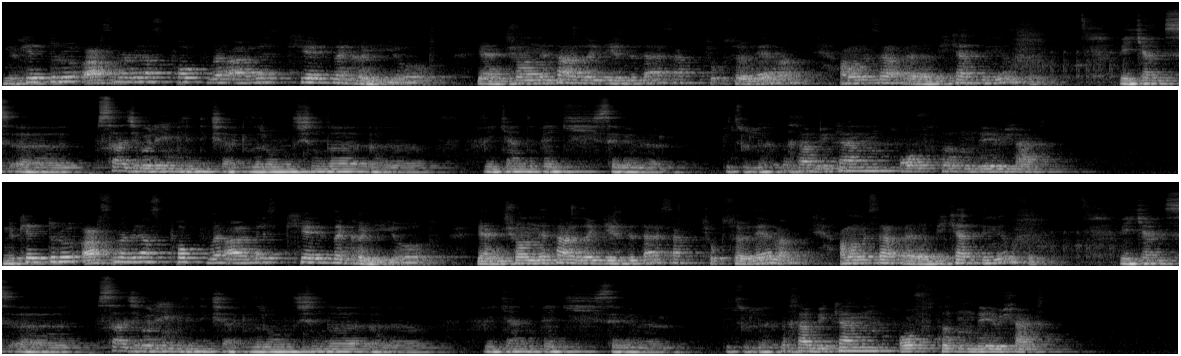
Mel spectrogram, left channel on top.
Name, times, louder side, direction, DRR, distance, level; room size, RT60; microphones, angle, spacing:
voice 1, 0.0-4.3 4.8-10.4 19.6-22.2, right 3 dB, 70° right, 1 dB, 0.3 m, -27 dB
voice 2, 3.4-3.9 10.1-10.4 10.7-18.5 19.0-19.8, left 1 dB, 20° left, 1 dB, 0.3 m, -29 dB
3.0 x 2.9 x 2.4 m, 0.92 s
head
